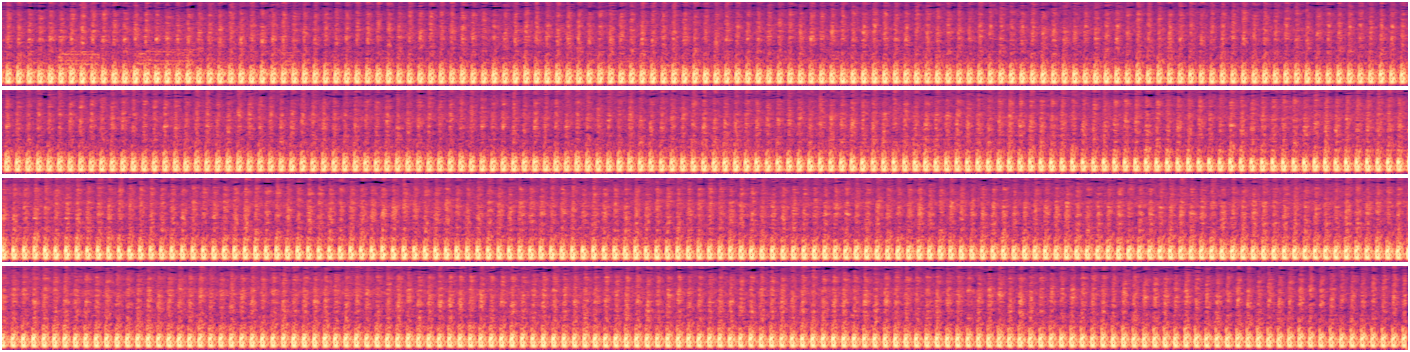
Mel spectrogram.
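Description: Inboard engine of a motorized bangka running steadily while the boat is under way: a constant low drone that does not change in pitch or loudness.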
